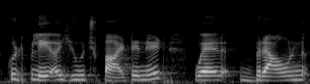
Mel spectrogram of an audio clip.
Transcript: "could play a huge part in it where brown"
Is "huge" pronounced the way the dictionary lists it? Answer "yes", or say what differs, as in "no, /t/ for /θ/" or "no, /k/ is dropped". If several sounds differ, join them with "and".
yes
